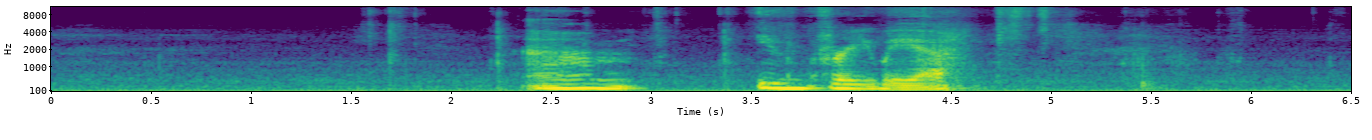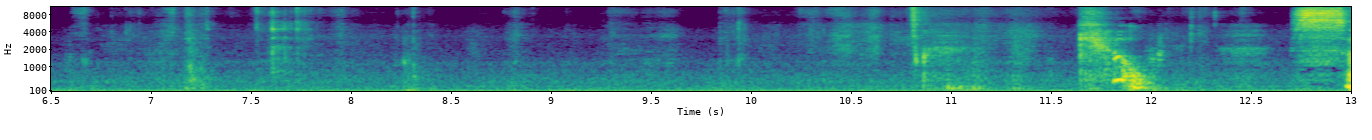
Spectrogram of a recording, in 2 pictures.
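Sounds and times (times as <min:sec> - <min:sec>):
low steady hum: 0:00.0 - 0:13.0
paper and card rustling: 0:04.5 - 0:11.6.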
